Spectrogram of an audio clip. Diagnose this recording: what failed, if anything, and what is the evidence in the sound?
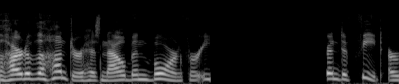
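Audio dropout to silence, 2.11 to 3.27 s: speech cuts mid-flow into 1.16 s of silence with no room tone, unlike a noise gate. Likely a lost input link.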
